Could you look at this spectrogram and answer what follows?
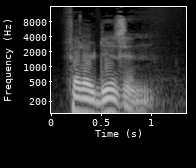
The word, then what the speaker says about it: phloridzin: Filler, P-H-L-O-R-I-D-Z-I-N. Filaridzin.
